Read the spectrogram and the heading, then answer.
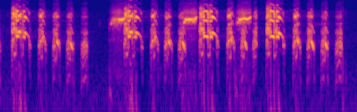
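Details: A pair of grey francolins in a field gives loud, harsh, squeaky notes in two fast bursts, about five or six notes a second, rising and shrill, with no other sounds behind them.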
